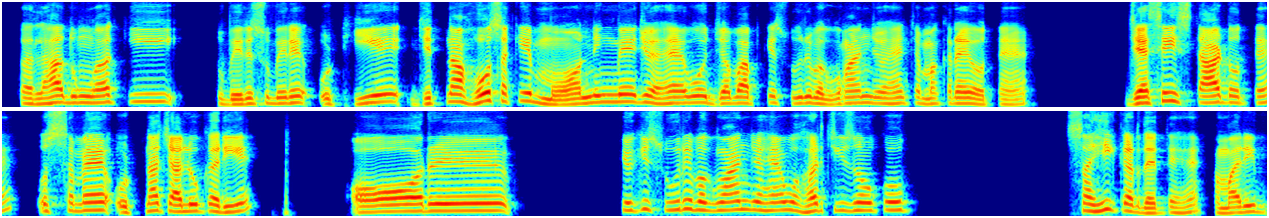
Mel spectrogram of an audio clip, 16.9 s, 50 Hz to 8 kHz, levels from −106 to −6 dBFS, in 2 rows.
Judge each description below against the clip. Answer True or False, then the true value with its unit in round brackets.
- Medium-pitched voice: True (180 Hz)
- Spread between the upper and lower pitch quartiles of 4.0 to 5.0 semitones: True (4.6 semitones)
